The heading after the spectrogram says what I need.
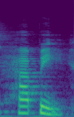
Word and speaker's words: happy: The next word is happy. Like party, here Y is also giving E sound, a vowel sound.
